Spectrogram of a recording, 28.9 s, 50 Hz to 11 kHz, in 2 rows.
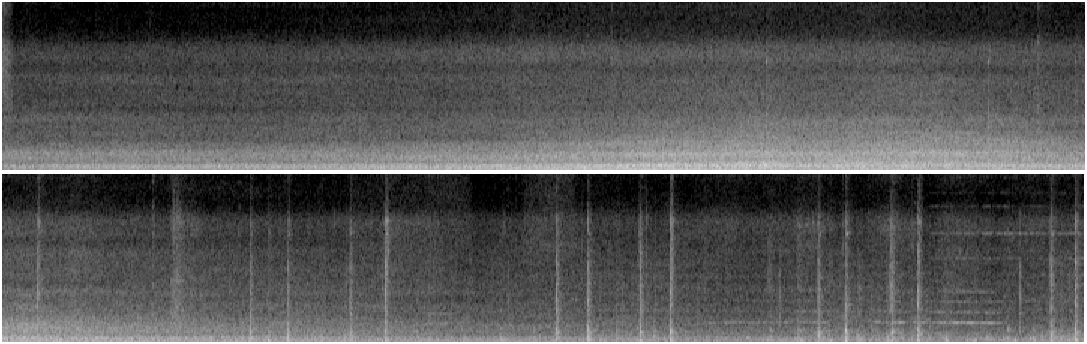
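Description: High Speed Train led by a Class 43 diesel power car running into the platform: the engine hum builds, peaks as the power car passes about ten seconds in, then fades. Then the Mark 3 coaches' wheels clack over the rail joints, the clacks coming further apart as the train slows, with a brief squeal near the end.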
